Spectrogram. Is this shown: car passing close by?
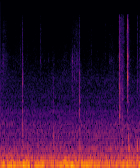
yes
